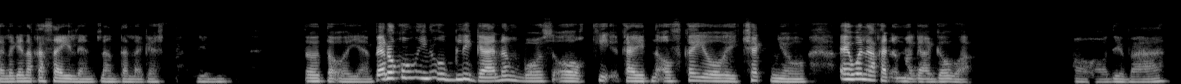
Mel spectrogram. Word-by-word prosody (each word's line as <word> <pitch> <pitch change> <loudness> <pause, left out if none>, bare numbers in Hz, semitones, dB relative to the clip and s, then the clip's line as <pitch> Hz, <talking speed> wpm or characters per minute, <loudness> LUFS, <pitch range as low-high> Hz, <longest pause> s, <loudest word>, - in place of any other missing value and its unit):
talaga 135 +2 -1
naka-silent 135 -4 0
lang 130 -2 -4
talaga 125 0 -7
sa'kin. 125 0 -12 0.8
Totoo 140 -4 -2
'yan, 125 0 -6
pero 280 0 +8
kung 305 0 0
inoobliga 230 - +3
ng 200 +1 -1
boss, 150 -1 -4
o 145 -2 -1
ki 185 - -7
kahit 150 0 +1
na - - -7
off 150 0 -3
kayo 160 -5 +1
i-check 180 +7 -2
niyo, 125 -2 -1 0.3
eh, 245 - +8
wala 225 -5 +5
ka 175 - +5
ng 145 -3 -6
magagawa. 130 -2 -4 1.0
Oo, 120 0 -13
'di 125 -2 -6
ba. 120 +4 -7
145 Hz, 140 wpm, -23 LUFS, 125-165 Hz, 1.0 s, pero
